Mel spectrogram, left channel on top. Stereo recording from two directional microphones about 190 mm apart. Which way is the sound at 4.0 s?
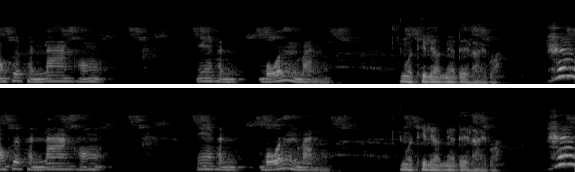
15° left (ahead or behind).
